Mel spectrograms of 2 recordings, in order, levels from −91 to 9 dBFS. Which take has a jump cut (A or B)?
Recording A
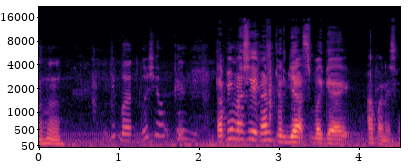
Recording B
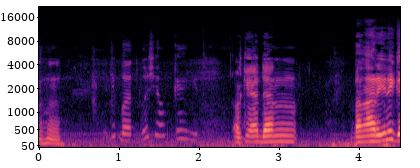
A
